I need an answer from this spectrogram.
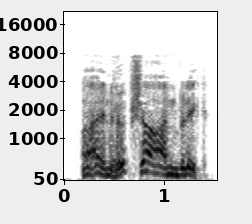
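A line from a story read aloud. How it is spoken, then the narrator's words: Said cheerfully. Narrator (German): sagte Sir Wendell Manderly fröhlich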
